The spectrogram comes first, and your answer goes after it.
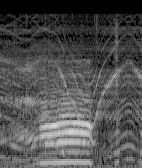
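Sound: cows mooing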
